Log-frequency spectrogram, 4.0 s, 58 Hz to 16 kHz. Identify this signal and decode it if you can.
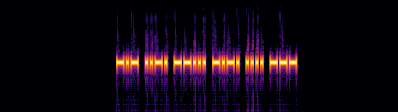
Morse code, heard as a keyed tone, about 52 wpm, 700 Hz. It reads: KF7CHO
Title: USA Call Signs - 6 Characters - 4x Character Spacing - 50wpm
